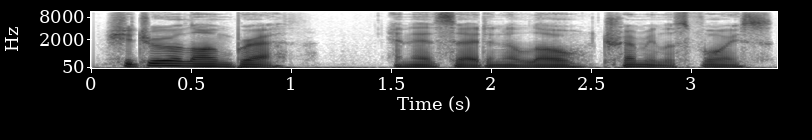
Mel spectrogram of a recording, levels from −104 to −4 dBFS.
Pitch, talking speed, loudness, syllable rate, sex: 105 Hz, 225 wpm, -18 LUFS, 5.7 syllables/s, male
